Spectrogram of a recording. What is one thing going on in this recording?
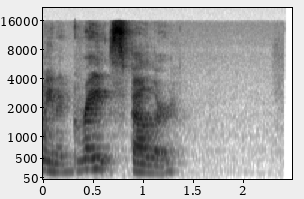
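A young woman speaks cheerfully, close to a microphone.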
